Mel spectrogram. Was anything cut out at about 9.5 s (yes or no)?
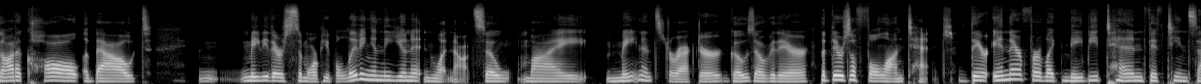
yes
